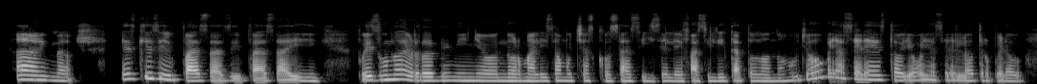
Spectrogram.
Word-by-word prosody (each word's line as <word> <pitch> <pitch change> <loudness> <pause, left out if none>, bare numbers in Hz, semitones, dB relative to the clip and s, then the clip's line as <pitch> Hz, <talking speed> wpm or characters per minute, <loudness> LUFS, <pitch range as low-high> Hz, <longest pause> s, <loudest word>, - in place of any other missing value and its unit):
Ay, 215 -2 +5
no. 170 -3 -2 0.5
Es 245 +1 -1
que 275 - +2
sí 245 -5 +2
pasa, 170 - +4
sí 95 +2 -3
pasa, 95 +1 +1
y, 160 +6 -1 0.4
pues, 195 0 +2
uno, 225 +2 +4
de 225 - +2
verdad, 175 -2 +3
de 180 0 -3
niño 175 -2 0
normaliza 160 0 +1
muchas 165 0 -3
cosas 155 0 -3
y 155 - -4
se 160 +3 -4
le 150 -1 -2
facilita 160 +2 -1
todo, 155 -2 -2
¿no? 160 +5 -3
Yo 275 +10 -1
voy - - -2
a 310 - 0
hacer 275 -1 0
esto, 210 -4 0
yo 95 - 0
voy 105 +2 0
a - - -1
hacer 100 - -5
el 90 0 -1
otro, 165 0 -3
pero 150 +2 -3
165 Hz, 210 wpm, -24 LUFS, 155-195 Hz, 0.5 s, Ay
